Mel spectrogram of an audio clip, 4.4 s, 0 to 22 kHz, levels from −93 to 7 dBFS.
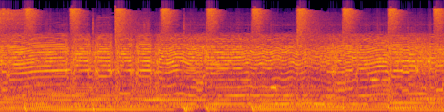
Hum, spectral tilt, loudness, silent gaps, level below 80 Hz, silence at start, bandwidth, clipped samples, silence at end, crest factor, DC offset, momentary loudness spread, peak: none; -2.5 dB/octave; -6 LUFS; none; -32 dBFS; 0 s; over 20 kHz; 0.7%; 0 s; 8 dB; 0.2%; 2 LU; 0 dBFS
